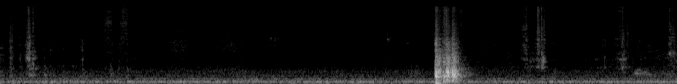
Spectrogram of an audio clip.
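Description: Hands lifting a SCADAPack 334 controller out of its cardboard box: light rubbing, scraping and clicks of handling, with one loud thump about four and a half seconds in.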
